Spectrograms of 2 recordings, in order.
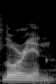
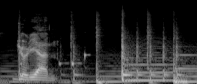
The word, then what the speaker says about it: Llorian: I'm from New York, where everyone says Llorian, but actually my parents are Cuban, so it's pronounced Llorian.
